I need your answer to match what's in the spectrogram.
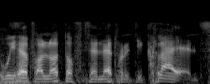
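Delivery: put-on Romanian-accented English, loud. Retelling what the boss said when the speaker started working there, Romanian accent. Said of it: "he said in his Romanian accent".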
